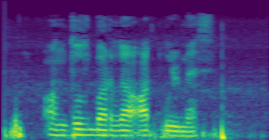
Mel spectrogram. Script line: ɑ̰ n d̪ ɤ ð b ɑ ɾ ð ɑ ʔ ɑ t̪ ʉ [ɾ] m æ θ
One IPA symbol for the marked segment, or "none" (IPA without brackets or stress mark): l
